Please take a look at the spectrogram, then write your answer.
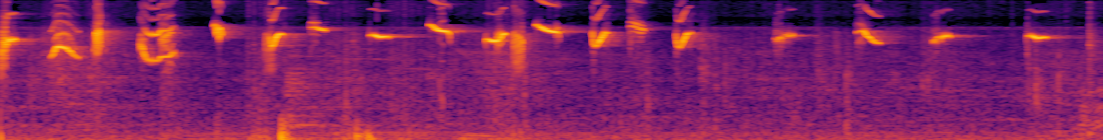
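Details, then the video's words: Flowerpecker, known locally as kemade or cici geni, singing actively; a rapid run of very high, thin, sharp chirps and short whistled notes, dense at first, then spaced, with faint low thumps. "KEMADE / CICI GENI GACOR"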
